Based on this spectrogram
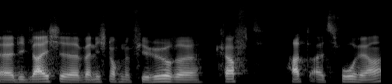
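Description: Against a quiet background, a man with a medium-pitched voice talks at a moderate pace in a flat monotone. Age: 20s. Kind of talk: casual interview. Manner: hesitant, many fillers.

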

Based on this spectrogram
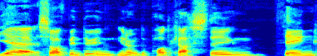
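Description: A man with a North Welsh accent in a very clean recording with a silent background. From Wales. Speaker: basketball commentator and podcaster. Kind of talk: casual interview chat.

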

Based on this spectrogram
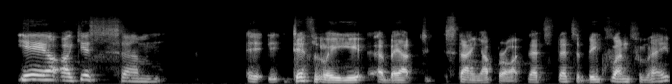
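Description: In an Australian accent, a man with a fairly high voice speaks with very wide pitch swings. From Tasmania, Australia. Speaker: amateur ultra trail runner, senior administrator. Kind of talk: interview. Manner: halting.

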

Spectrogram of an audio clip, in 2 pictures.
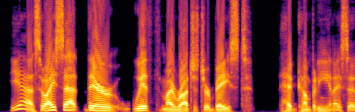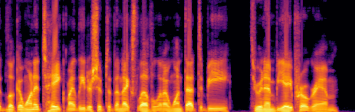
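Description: A man with a fairly low pitch speaks at a moderate pace with ordinary pitch variation, a normal speaking voice, and a dry, close sound with no echo. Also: very clean recording, silent background. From Texas, Denton north of Dallas. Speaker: entrepreneur and CEO. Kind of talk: interview.

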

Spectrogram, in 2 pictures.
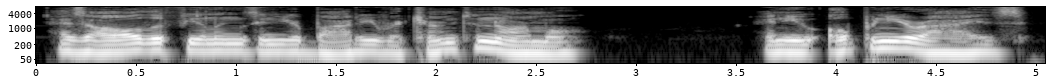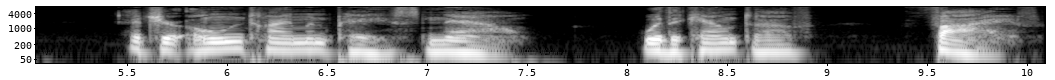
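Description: Over a very clean recording with a silent background, a man talks in a gentle, soothing, dark and mellow tone, somewhat breathy and fairly low in pitch with ordinary variation, at a fairly slow pace with long, frequent pauses. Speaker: meditation guide. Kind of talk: guided meditation. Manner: slow, soothing, calm; gentle, hypnotic pacing.

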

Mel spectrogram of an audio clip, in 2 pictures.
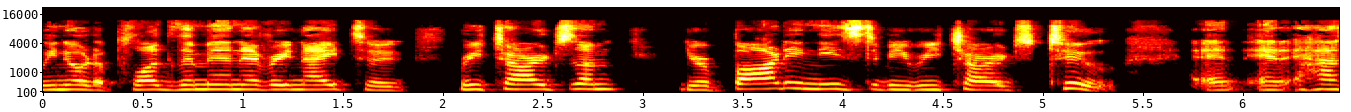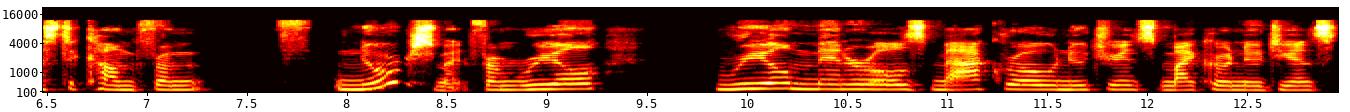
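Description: A woman with an unremarkable speaking voice, fairly high in pitch, talks fairly slowly with fairly even intonation over a quiet background. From Canada. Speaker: health supplement entrepreneur. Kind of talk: podcast interview.

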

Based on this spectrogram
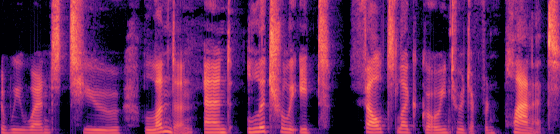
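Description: At a fairly slow pace, a woman with a Russian accent speaks at medium pitch with ordinary pitch variation, on a very clean recording with a silent background and a dry, close sound with no echo. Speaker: activist. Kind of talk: interview. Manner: halting.

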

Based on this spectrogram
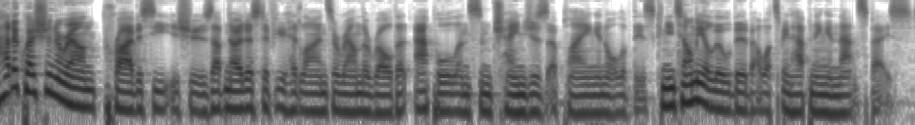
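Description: A man with a fairly low voice speaks very fast, with hardly any pauses. The recording is very clean, with a silent background. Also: fairly even intonation. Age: 20s. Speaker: news podcast host. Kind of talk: news podcast.

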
